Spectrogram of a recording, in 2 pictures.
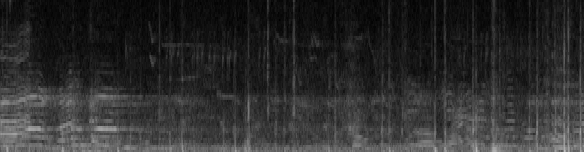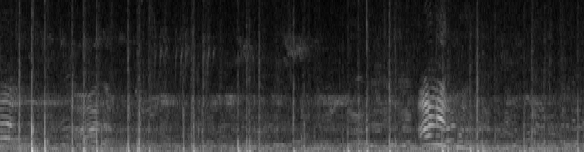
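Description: A pony's hoofbeats at a canter on an arena's sand, a run of short thuds loudest in the middle, mixed with people's voices, one raised at the start and again near the end.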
